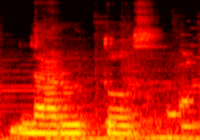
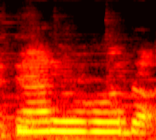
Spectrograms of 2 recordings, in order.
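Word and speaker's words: 成歩堂: Why are you even on board this ship, Naruto-san? Naruto-san. Naruto. Wait, Naruhodo. Naruhodo. Wait, Yes, Naruhodo. Yeah. Naruhodo.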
